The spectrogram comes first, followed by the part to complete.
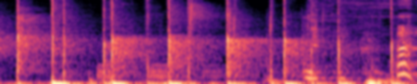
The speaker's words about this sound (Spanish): Un aplauso.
